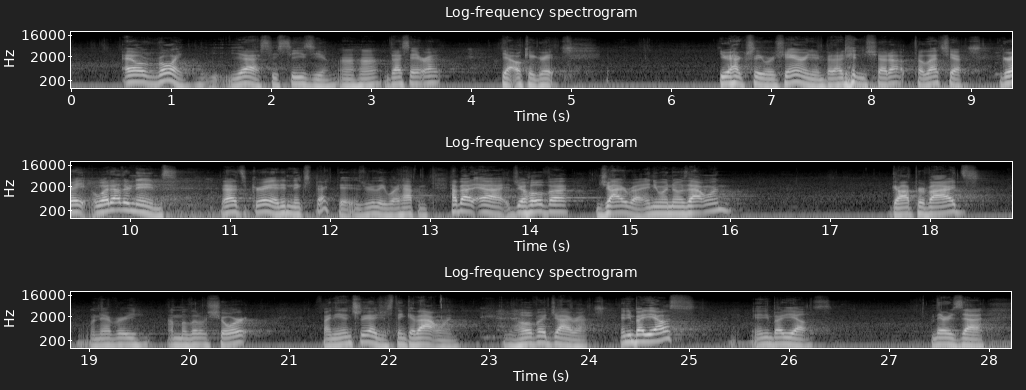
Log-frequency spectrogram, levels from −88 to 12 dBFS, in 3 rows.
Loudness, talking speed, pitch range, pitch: -19 LUFS, 160 wpm, 115-150 Hz, 130 Hz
